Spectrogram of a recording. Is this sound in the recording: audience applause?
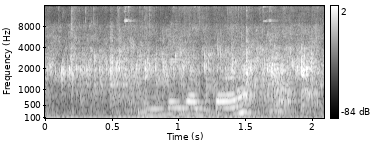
no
